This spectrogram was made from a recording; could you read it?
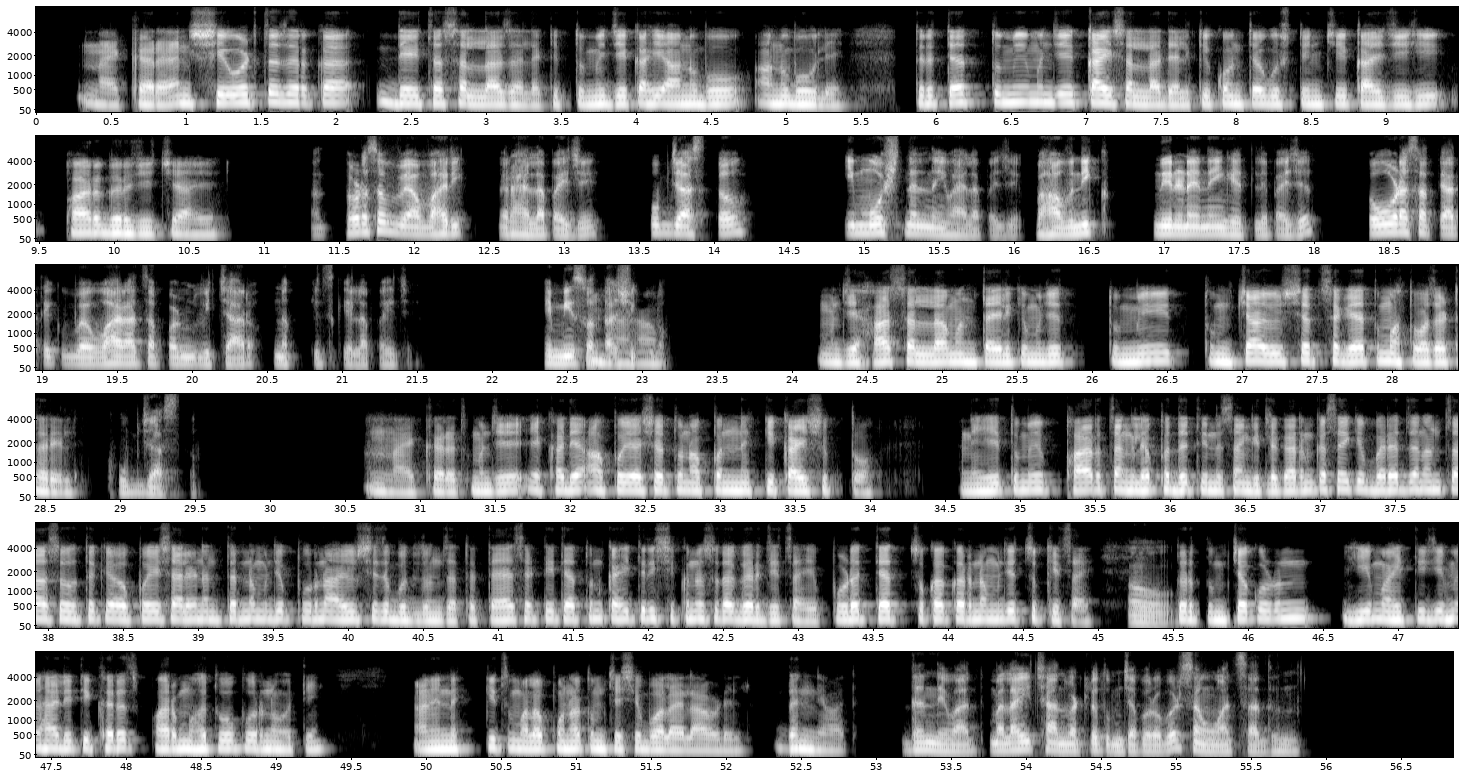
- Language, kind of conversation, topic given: Marathi, podcast, एखाद्या अपयशातून तुला काय शिकायला मिळालं?
- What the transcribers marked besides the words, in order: tapping; other background noise; laughing while speaking: "पद्धतीने सांगितलं"; laughing while speaking: "जी मिळाली"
